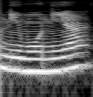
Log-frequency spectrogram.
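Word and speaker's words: pneumonia: Pleuro निमोनिया like organism. Pleuro निमोनिया यह P silent हो जाएगा।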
